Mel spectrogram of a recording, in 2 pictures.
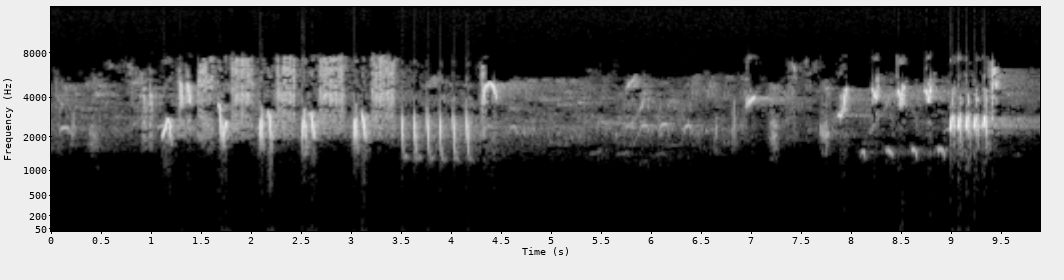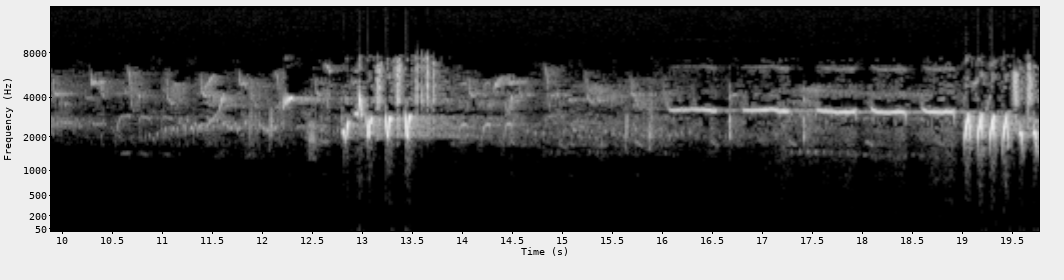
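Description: Songbird singing: quick chirps and fast trills, with a held high whistle in the last few seconds and a loud trill at the very end.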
